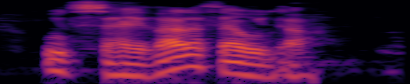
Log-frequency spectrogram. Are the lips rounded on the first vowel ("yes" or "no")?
yes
